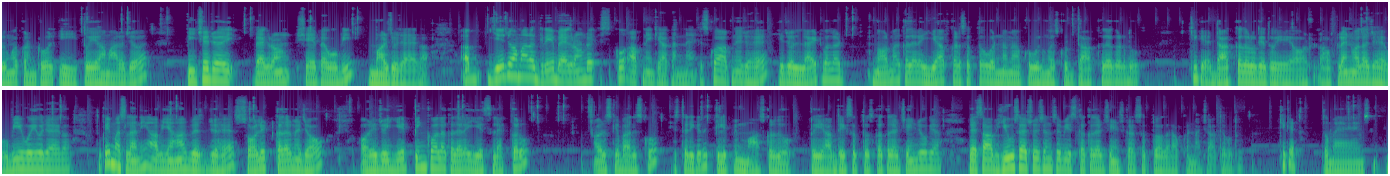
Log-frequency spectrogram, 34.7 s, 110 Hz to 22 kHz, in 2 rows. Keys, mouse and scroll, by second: 0.8 ctrl+e, 1.3 click, 10.8 click, 13.7 click, 17.3 click, 23.3 click, 26.3 alt+click.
